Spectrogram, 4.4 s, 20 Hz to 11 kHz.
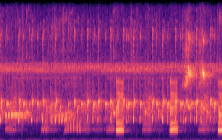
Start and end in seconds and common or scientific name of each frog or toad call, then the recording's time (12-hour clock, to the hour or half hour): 0.0	0.9	Pithecopus azureus
0.0	4.4	pointedbelly frog
1.3	1.8	waxy monkey tree frog
2.3	4.4	Scinax fuscovarius
3.5	4.3	lesser tree frog
11pm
